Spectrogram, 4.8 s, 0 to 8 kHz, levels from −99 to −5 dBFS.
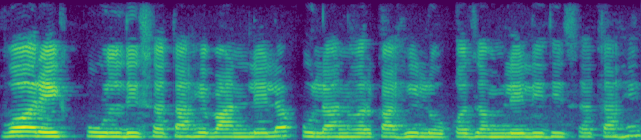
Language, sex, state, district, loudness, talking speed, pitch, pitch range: Marathi, female, Maharashtra, Gondia, -19 LUFS, 150 wpm, 220 Hz, 210-225 Hz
